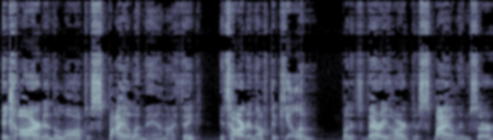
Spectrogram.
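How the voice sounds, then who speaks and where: A raspy, put-on character voice from a man, medium in pitch, at a moderate pace, with big swings in loudness. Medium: read story.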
